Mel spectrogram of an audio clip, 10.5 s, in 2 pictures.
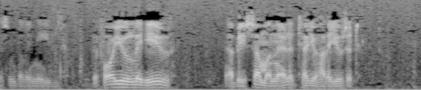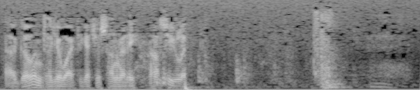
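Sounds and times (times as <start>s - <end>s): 
speech: 0.0s - 4.6s, 5.3s - 8.0s
door closing: 9.1s - 9.7s.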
